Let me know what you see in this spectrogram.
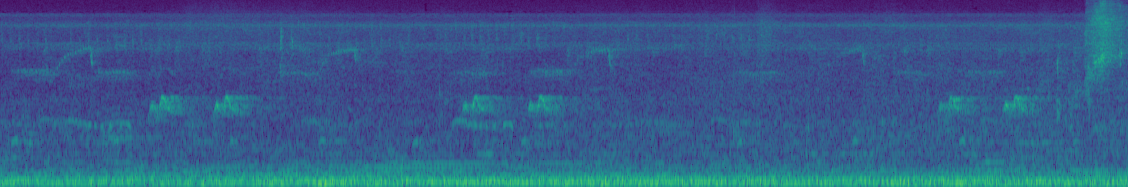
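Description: Birds calling repeatedly over a steady low background rumble. A pair of short notes comes about every three seconds, with thinner, higher calls in between.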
